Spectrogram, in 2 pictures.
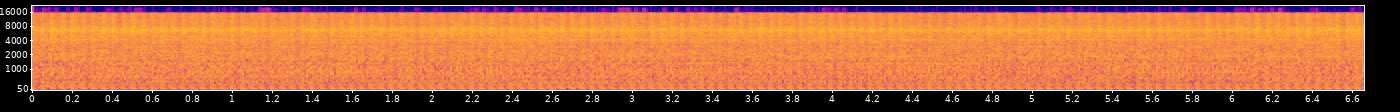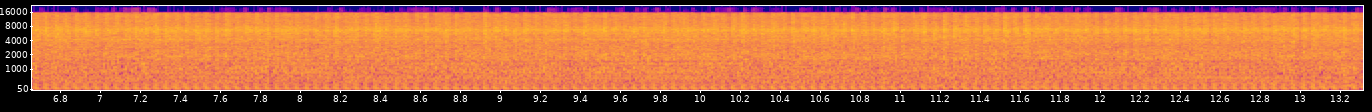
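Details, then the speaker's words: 2000 Scotts lawn tractor with a Briggs & Stratton Intek 17 HP OHV engine, before replacing the spark plug: fast, rough chatter with occasional uneven pops through the exhaust; misfire popping. "so she's still popping a little bit I wonder if it's more of a Mist than a pop maybe we got to just throw a spark plug in a real quick see what that does"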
